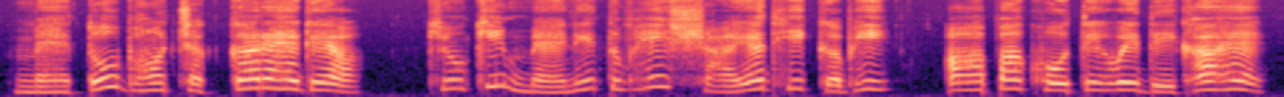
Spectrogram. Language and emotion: Hindi, surprised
